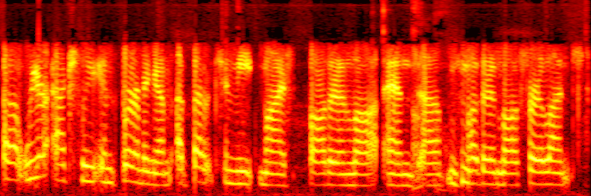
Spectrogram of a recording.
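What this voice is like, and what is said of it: Croaky, hoarse voice. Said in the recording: “I've got a terrible voice. It's really croaky.”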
